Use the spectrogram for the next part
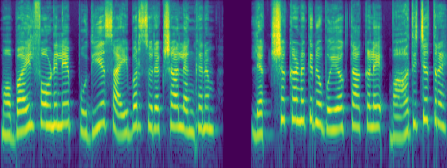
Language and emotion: Malayalam, fearful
